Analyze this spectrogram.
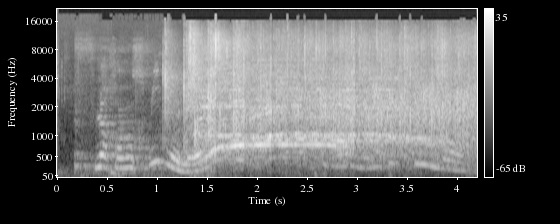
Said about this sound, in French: Et une pluie d'applaudissements a accompagné les lauréats 2024.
